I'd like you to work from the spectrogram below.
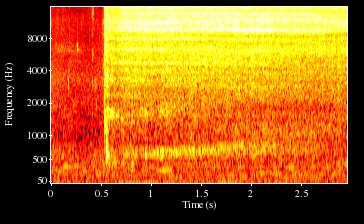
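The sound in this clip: Healing spa water pouring from a copper tap into fine porcelain cups in a Bad Kissingen pump room. A brief click is followed by a steady, rushing hiss of flowing water.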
